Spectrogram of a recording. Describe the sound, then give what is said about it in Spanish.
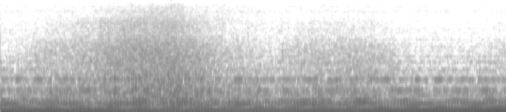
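A wave rolls in and washes up the shore with a soft rushing swell that peaks early and fades, over a steady low humming drone, with no voices. “Feel the abundance of the beautiful beach that surrounds you.”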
